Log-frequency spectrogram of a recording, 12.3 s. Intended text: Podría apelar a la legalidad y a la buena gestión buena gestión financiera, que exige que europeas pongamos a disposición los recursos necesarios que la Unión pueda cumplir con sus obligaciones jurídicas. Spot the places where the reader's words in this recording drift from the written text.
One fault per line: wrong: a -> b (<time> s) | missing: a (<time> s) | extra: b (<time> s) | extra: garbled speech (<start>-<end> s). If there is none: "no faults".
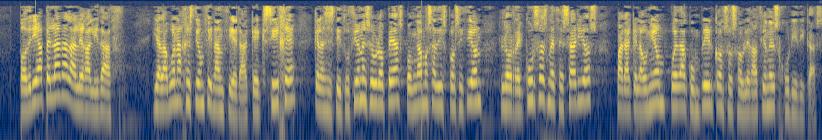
missing: buena gestión (3.1 s)
extra: las instituciones (4.8 s)
extra: para (9.2 s)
